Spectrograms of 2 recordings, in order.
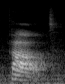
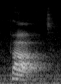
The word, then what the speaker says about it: pâte: to pronounce it, but it's kind of like A with your mouth a little bit closed. So it's A. This is a French word it means pasta, so it's pâte, pâte.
